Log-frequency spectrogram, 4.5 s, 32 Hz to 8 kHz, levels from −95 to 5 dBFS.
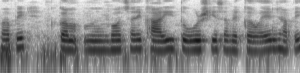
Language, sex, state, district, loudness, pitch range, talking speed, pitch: Hindi, female, Delhi, New Delhi, -17 LUFS, 185-195 Hz, 200 wpm, 190 Hz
